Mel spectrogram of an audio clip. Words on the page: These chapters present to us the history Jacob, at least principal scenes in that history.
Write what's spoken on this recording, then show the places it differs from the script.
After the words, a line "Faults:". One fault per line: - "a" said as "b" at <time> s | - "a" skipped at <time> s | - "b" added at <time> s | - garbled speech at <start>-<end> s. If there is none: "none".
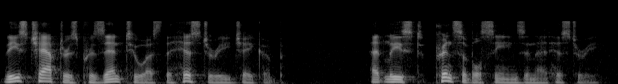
These chapters present to us the history Jacob, at least principal scenes in that history.
Faults:
none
